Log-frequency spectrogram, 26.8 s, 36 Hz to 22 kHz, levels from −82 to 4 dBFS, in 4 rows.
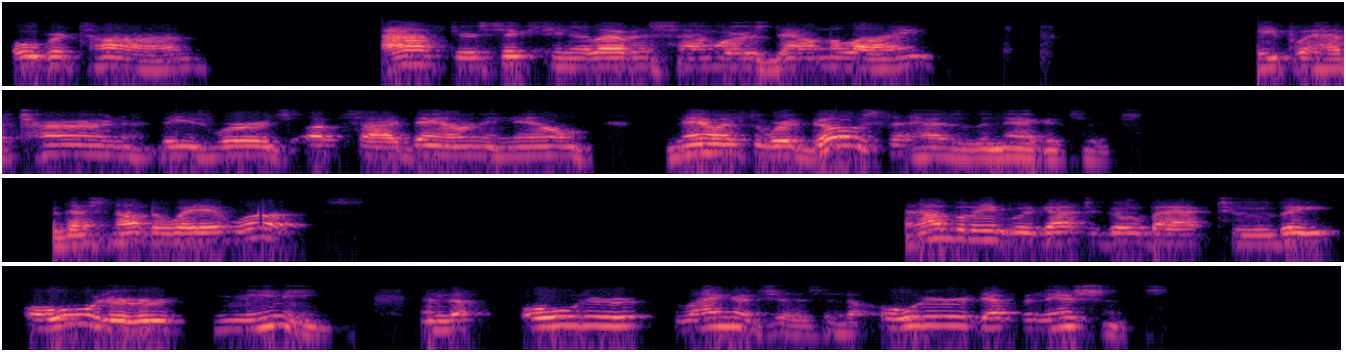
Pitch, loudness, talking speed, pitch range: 165 Hz, -25 LUFS, 120 wpm, 150-190 Hz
